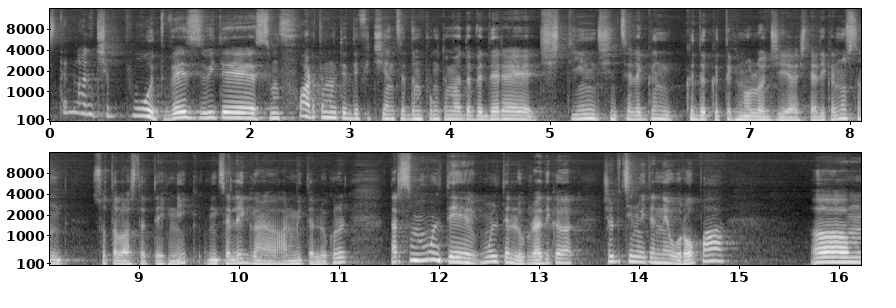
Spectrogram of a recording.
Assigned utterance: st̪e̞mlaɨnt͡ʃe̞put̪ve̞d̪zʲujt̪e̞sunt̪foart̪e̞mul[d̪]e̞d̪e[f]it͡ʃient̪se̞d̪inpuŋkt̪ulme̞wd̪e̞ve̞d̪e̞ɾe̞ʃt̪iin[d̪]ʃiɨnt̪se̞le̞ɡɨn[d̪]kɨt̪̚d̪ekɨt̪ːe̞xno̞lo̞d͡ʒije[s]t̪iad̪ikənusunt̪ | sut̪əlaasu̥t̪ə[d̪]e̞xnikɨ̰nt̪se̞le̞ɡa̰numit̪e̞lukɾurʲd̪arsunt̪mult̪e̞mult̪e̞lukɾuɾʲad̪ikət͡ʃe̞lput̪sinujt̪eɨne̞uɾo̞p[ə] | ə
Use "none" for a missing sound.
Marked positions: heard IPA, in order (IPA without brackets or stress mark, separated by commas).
t̪, f, d̪, d̪, ʃ, t̪, a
